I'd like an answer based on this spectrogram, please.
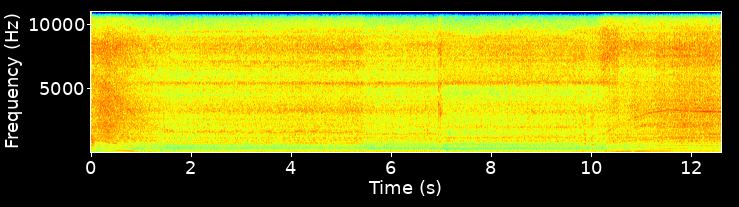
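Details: Reliant Scimitar (Ford engine) after tappet adjustment to spec, oil topped up, plugs cleaned: blip settling to idle with light, fast metallic tapping, characteristic Ford tappet rattle persists; exhaust gasket suggested but noise sounds more metallic; source unconfirmed.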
